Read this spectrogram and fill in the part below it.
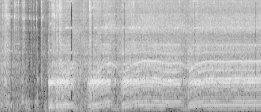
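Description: A small two-stroke engine starts and revs, then idles loudly.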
